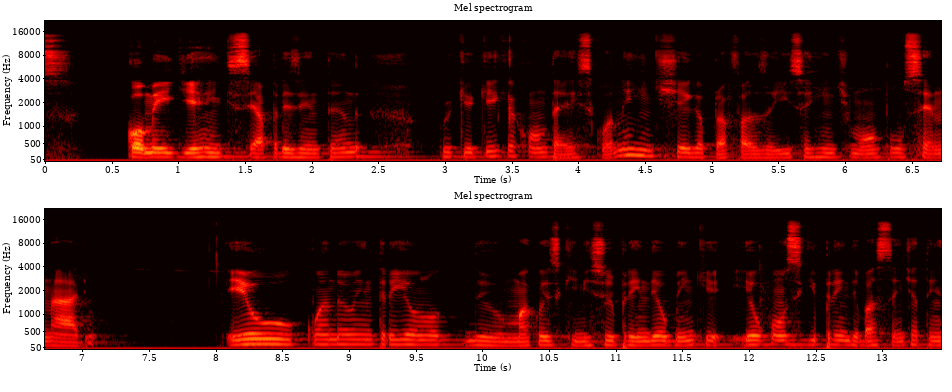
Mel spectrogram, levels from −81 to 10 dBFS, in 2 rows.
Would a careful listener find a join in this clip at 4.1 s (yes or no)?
no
